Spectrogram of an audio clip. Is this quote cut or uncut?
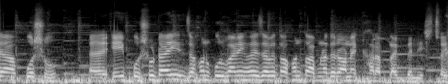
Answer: uncut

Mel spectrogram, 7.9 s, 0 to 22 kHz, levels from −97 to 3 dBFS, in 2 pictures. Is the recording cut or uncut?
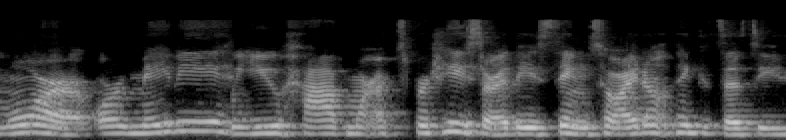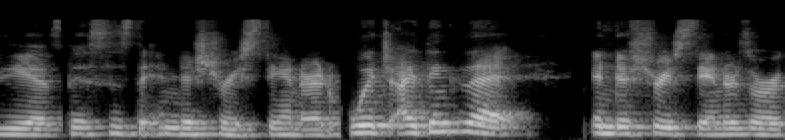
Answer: cut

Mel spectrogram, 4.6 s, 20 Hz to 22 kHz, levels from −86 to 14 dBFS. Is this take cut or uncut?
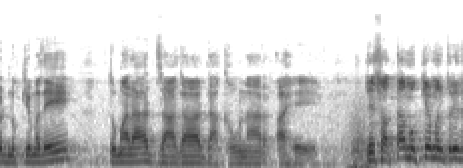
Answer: cut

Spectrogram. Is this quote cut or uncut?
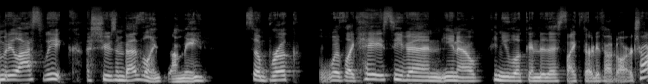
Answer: cut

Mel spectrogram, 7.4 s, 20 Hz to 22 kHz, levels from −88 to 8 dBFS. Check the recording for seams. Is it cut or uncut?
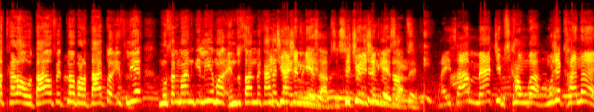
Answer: cut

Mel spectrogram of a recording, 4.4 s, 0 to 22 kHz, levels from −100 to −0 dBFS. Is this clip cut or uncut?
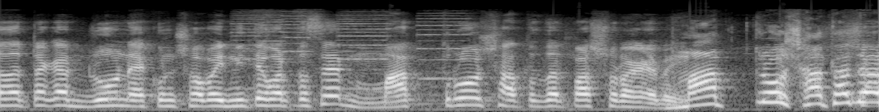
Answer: uncut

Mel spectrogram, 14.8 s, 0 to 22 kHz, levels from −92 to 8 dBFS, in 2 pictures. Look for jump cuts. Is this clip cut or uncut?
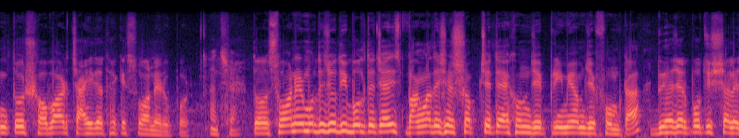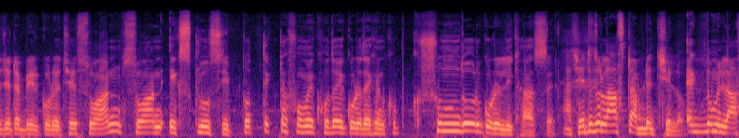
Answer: uncut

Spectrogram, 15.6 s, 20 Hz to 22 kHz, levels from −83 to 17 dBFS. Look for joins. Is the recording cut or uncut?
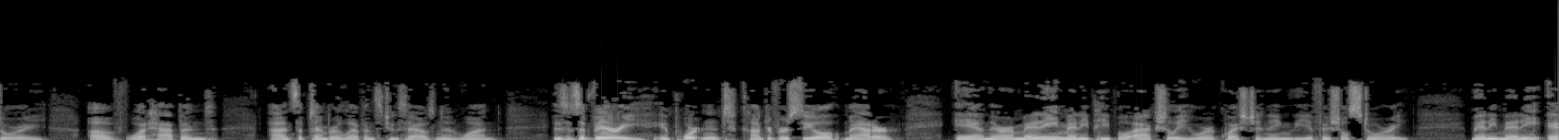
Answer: uncut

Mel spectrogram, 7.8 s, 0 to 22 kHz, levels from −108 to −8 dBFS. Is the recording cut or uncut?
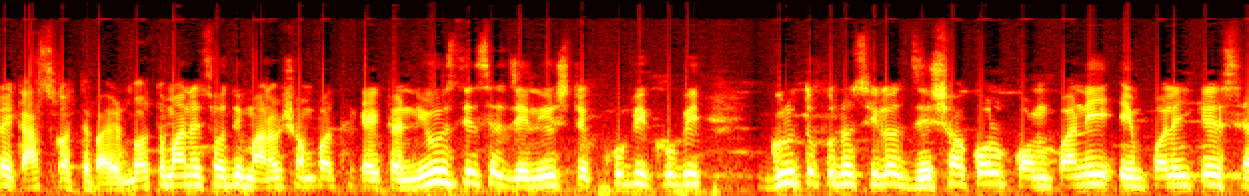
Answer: uncut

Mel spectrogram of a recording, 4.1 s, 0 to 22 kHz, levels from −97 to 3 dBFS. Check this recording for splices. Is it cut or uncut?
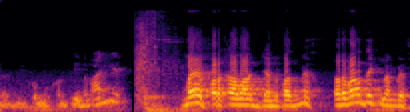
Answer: cut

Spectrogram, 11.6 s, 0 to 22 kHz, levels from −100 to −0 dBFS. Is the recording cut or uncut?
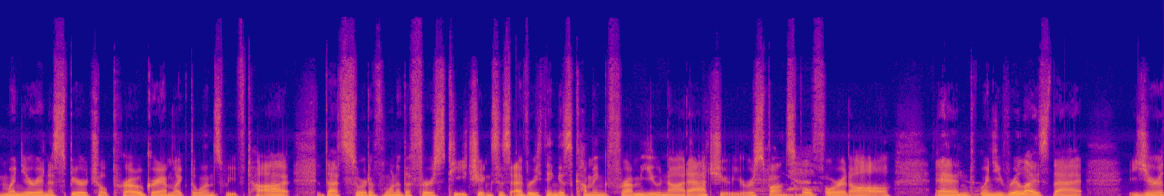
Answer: uncut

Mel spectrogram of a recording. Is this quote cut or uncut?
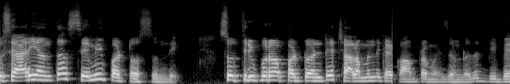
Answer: cut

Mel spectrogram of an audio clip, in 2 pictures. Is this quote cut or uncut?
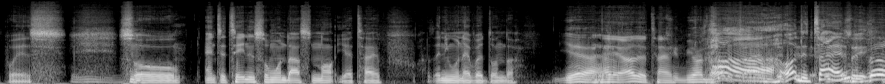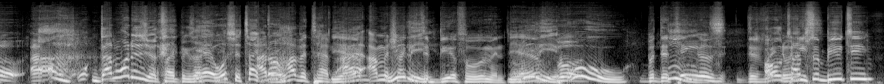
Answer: uncut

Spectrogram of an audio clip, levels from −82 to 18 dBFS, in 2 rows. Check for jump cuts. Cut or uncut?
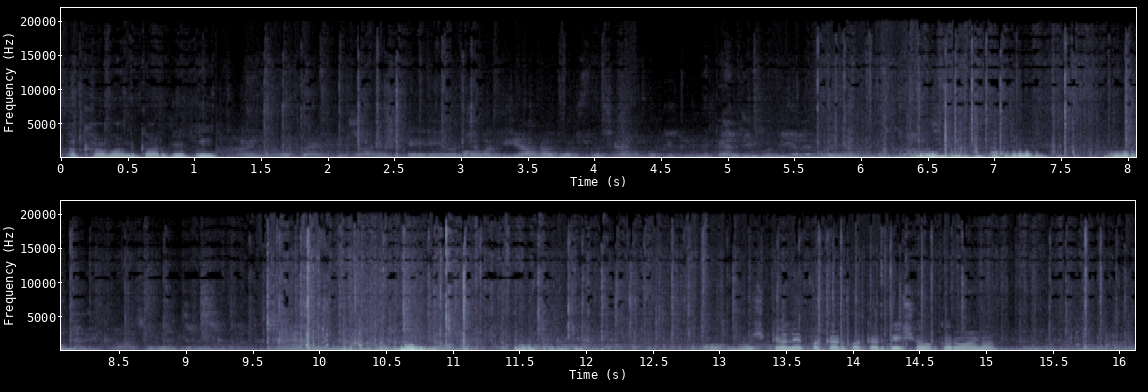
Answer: cut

